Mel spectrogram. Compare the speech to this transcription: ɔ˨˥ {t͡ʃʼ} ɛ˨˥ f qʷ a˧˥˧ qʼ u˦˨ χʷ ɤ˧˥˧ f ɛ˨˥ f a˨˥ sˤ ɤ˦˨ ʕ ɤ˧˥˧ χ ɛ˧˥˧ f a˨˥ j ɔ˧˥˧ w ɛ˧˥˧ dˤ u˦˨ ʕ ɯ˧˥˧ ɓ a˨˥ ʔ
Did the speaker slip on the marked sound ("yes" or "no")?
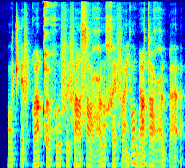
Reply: no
